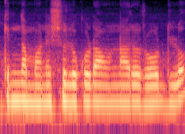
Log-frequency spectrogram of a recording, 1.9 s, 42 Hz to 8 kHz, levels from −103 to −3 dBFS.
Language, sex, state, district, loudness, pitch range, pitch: Telugu, male, Andhra Pradesh, Krishna, -15 LUFS, 145-155 Hz, 145 Hz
